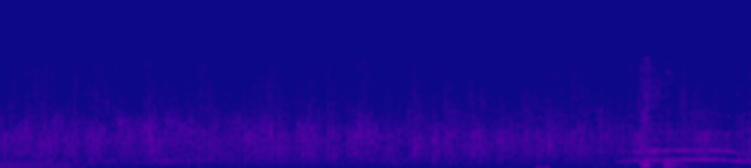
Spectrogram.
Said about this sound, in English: In Jesus' name, could you clap your hands in praise to the Lord?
